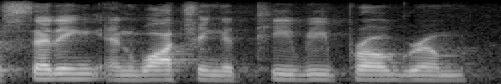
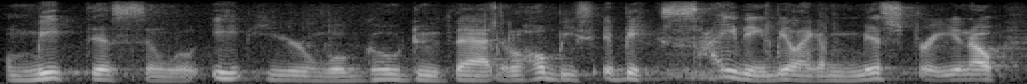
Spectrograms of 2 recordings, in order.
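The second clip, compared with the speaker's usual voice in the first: secretive hush; 8 dB quieter than usual. Retold or imitated. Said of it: "cheater explains secret thrill".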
